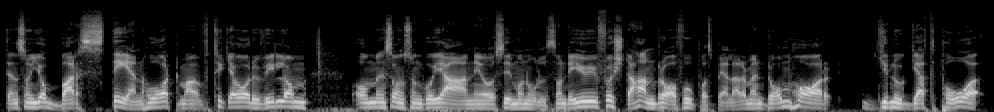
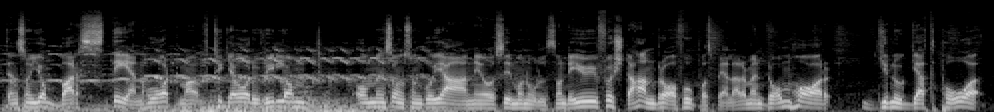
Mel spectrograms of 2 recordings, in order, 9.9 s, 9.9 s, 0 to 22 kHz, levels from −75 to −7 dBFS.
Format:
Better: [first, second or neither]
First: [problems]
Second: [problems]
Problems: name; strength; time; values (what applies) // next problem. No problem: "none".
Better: first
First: none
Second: animal sounds; loud; throughout; 8 dB below the speech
